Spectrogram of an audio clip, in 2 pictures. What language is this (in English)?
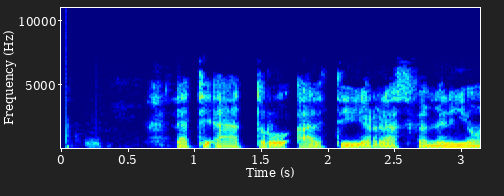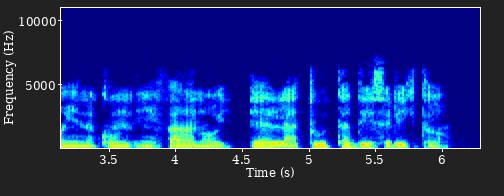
Esperanto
